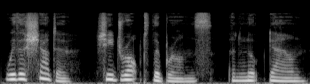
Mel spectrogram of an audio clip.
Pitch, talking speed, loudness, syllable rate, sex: 180 Hz, 195 wpm, -17 LUFS, 5.1 syllables/s, female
